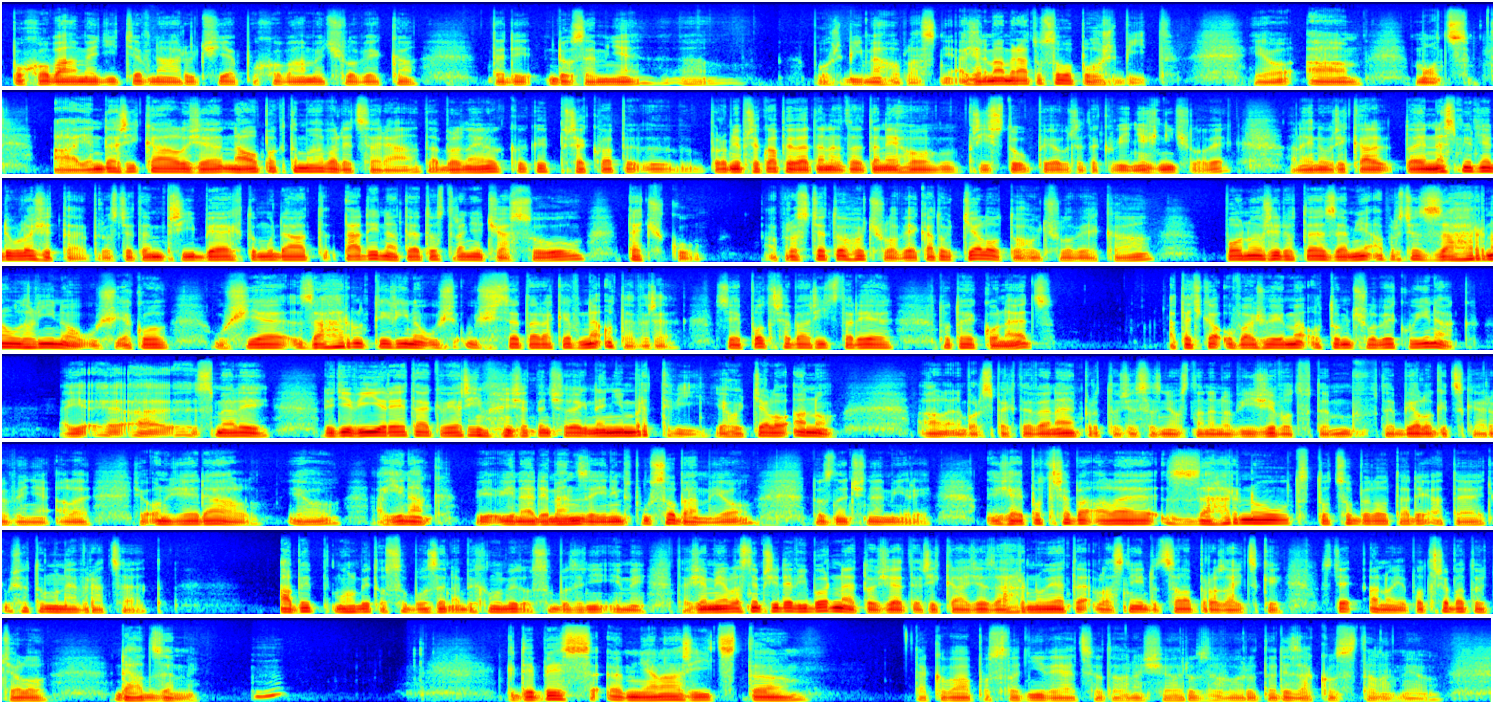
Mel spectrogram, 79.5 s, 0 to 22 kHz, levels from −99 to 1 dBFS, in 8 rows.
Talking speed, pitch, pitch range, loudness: 170 wpm, 90 Hz, 80-100 Hz, -18 LUFS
